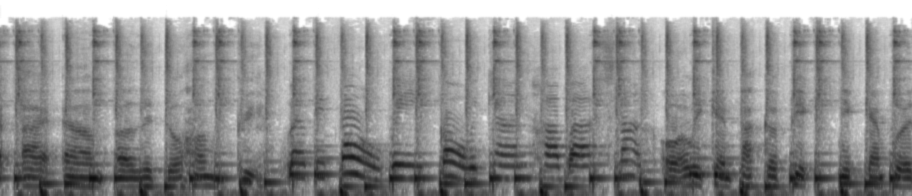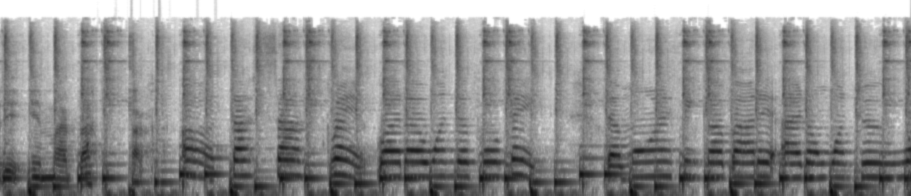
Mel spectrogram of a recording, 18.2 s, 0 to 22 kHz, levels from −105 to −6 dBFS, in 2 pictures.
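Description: From 10.09 to 11.31 s, repeated packet loss (robotic sound): ten short holes, none longer than 24 ms, each patched by extending the preceding sound. Unlike a single dropout, it stutters choppily throughout.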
